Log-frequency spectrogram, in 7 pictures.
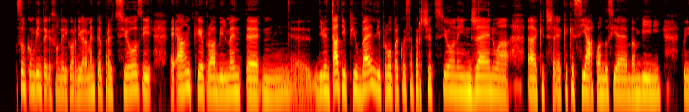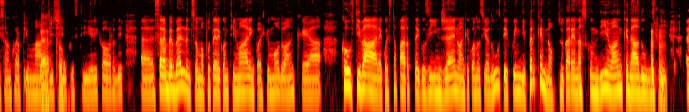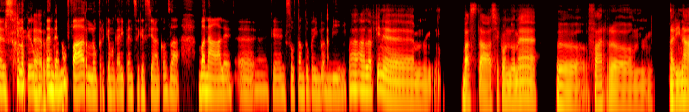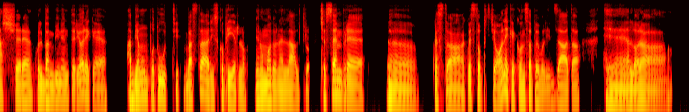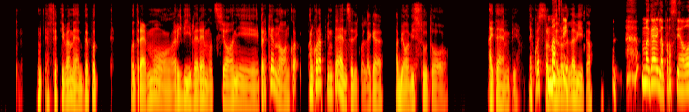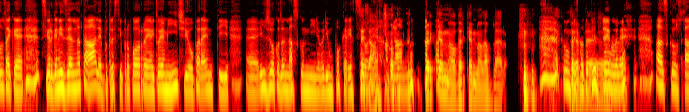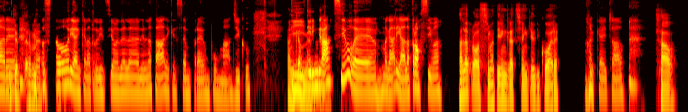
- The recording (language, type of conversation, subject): Italian, podcast, Qual è una tradizione di famiglia che ti emoziona?
- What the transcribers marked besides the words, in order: "probabilmente" said as "proabilmente"; tsk; "proprio" said as "propo"; laughing while speaking: "solo"; unintelligible speech; tapping; chuckle; other background noise; "nascondino" said as "nascondinio"; laughing while speaking: "Esatto!"; chuckle; "Anche" said as "inche"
